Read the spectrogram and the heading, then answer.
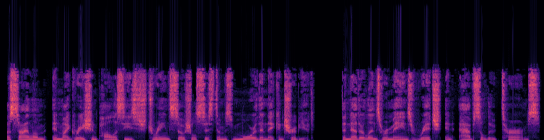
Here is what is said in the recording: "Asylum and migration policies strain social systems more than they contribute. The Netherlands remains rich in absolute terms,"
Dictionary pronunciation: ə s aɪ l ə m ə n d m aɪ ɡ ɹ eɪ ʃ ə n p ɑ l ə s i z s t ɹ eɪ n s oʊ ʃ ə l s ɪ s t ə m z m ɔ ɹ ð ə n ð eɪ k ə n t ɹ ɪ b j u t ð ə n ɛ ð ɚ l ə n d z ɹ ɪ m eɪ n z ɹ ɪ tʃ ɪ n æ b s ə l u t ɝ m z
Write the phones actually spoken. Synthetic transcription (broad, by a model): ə s aɪ l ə m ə n m aɪ ɡ ɹ eɪ ʃ ə n p ɑ l ə s i z s t ɹ eɪ n s oʊ ʃ l s ɪ s t ə m z m ɔ ɹ ð ə n ð eɪ k n t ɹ ɪ b j u t ð ə n ɛ ð ɚ l ə n d z ɹ ɪ m eɪ n z ɹ ɪ tʃ ɪ n æ b s ə l u t ɝ m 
